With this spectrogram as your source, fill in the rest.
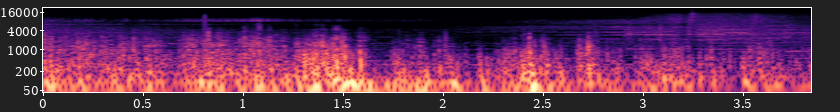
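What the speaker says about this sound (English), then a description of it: "It's a little windy" Wind blowing across the mountains of the Canadian Rockies, a loud continuous roar buffeting the microphone with gusty surges, no voices.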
